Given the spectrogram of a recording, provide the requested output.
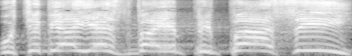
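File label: status check, battlechatter, Russian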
